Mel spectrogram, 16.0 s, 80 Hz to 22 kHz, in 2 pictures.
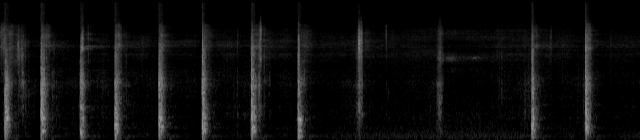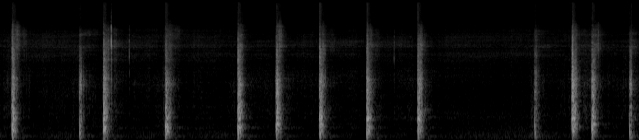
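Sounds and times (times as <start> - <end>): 
heavy wooden poles pounding soft dirt: 0.0 - 3.9, 6.6 - 8.4, 9.0 - 10.3, 11.0 - 13.4, 14.6 - 15.9.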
